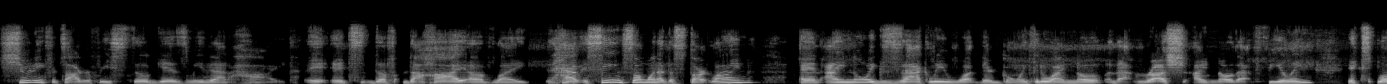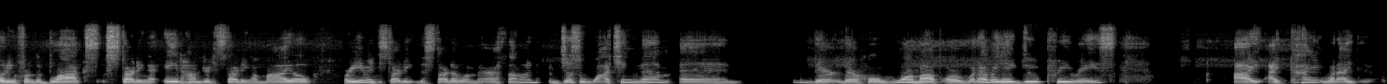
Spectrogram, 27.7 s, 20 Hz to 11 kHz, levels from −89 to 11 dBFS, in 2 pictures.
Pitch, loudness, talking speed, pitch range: 175 Hz, -22 LUFS, 165 wpm, 160-195 Hz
